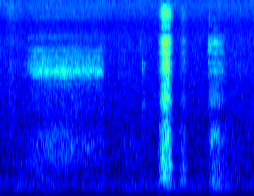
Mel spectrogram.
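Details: Sleeping pug Monster gives a long thin wheeze, then a sharp snort and two shorter snuffles close together near the end, indoors in a quiet room.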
